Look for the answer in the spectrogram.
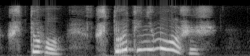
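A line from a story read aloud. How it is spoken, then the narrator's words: Incredulous exclamation. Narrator (Russian): воскликнула миссис Керю, как будто сомневаясь в том, что ее уши слышат правильно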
